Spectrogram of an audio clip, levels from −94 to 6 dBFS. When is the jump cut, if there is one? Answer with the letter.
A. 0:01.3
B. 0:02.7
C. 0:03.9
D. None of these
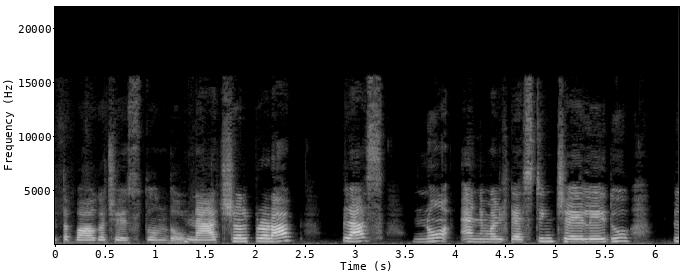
A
